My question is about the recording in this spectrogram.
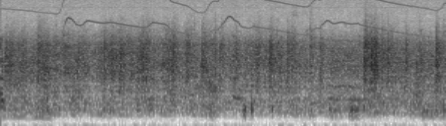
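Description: Rally car driven hard on a tarmac stage, heard from inside the cabin: steady engine and road noise, with a couple of short knocks in the second half.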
